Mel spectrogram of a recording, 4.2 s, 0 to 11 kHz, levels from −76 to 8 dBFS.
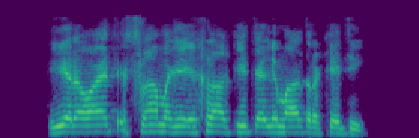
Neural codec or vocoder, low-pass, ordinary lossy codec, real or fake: codec, 16 kHz, 4 kbps, X-Codec, HuBERT features, trained on general audio; 7.2 kHz; AAC, 32 kbps; fake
